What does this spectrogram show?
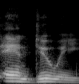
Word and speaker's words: andouille: I think it's andouille. You don't pronounce the L's.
